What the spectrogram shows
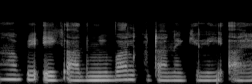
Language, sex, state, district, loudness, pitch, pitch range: Hindi, female, Uttar Pradesh, Etah, -30 LUFS, 190 Hz, 185-215 Hz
